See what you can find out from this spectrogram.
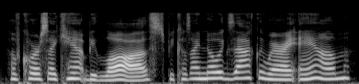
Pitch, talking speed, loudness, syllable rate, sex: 240 Hz, 215 wpm, -15 LUFS, 5.7 syllables/s, female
